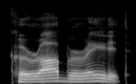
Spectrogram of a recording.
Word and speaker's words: corroborated: Veja que eles têm duas sonoridades diferentes aqui dentro dessa palavra. Primeiro temos ele aqui com o som de k, a. E aqui ele tem um som mais puxado para o O do nosso português. O. E aqui de novo tem o som de a.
